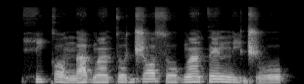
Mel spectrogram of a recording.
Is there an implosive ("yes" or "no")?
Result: no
